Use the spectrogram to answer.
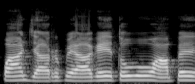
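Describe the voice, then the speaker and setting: High-voiced man telling his testimony. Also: level tone, brisk, a bit bright, smooth. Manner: retells scenes by acting out every line of dialogue. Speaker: devotee sharing a testimony. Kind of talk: emotional spoken testimony.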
